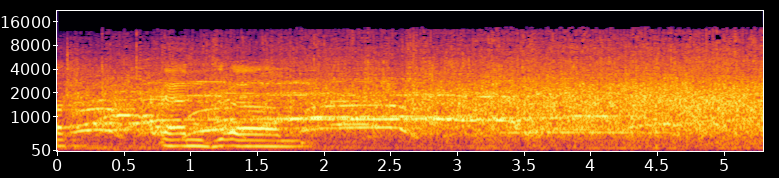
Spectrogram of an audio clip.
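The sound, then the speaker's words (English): Steady audience applause fills the whole stretch, a dense, even patter of many hands clapping at constant loudness, with a few whoops and voices rising briefly above it near the start. “You don't have to clap out of obligation.”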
